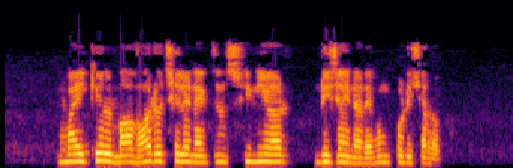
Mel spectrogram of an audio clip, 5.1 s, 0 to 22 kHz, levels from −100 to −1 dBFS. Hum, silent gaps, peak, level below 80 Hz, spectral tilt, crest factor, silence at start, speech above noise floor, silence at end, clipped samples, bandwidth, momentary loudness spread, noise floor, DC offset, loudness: none; none; 0 dBFS; -50 dBFS; -4.5 dB/octave; 14 dB; 0.6 s; 55 dB; 0.75 s; under 0.1%; 8 kHz; 7 LU; -67 dBFS; under 0.1%; -13 LUFS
